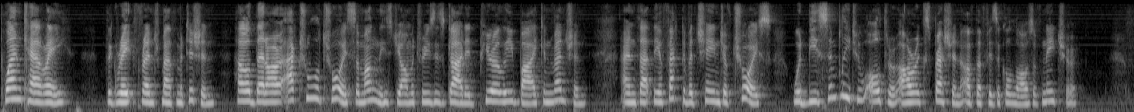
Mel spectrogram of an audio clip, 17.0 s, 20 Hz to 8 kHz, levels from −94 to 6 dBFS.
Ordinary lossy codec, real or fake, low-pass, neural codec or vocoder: Opus, 64 kbps; real; 7.2 kHz; none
